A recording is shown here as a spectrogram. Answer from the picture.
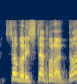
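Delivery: put-on, high, sudden yell. Retelling how someone at a party broke the silence after a fart, retelling a yell. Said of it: "and then just yells".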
